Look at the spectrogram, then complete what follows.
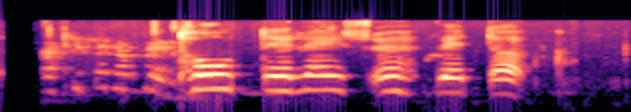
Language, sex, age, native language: Icelandic, female, 18-19, Icelandic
